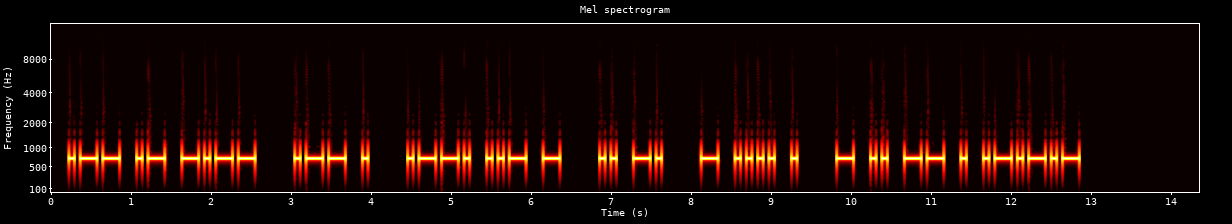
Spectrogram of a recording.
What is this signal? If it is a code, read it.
Morse code, heard as a keyed tone, about 17 wpm, 700 Hz. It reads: WAY WE PUT IN THE TIME.
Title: Sentences from Top 200 Words and Abbreviations 17wpm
